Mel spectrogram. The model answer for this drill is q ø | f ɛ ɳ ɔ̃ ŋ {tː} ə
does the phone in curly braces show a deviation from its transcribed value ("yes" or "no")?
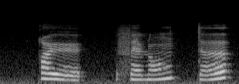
no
